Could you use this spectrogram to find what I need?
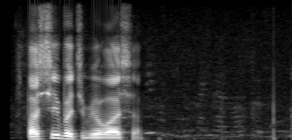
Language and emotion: Russian, neutral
